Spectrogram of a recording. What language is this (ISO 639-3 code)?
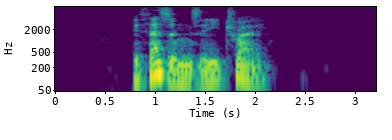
cor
